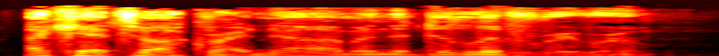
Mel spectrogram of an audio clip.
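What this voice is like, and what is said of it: Impression of Tom on the phone. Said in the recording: “do a Tom impression ... I used to do an impression of him in the studio. You do a terrific one. ... I do Tom on the phone ... Here's Tom on the phone ... nailed it”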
